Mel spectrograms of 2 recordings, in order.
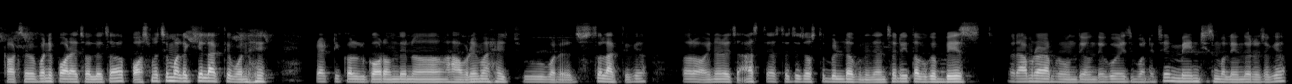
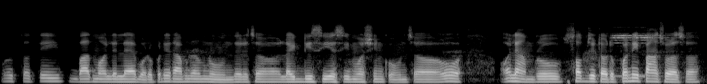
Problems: constant background noise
